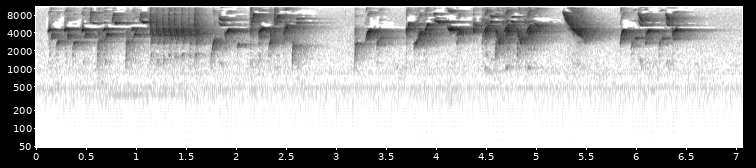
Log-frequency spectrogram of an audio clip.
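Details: Fast twittering song from an Algerian goldfinch (European goldfinch): phrases of bright chirps and buzzy rattles separated by short gaps, ending in descending slurred notes.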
